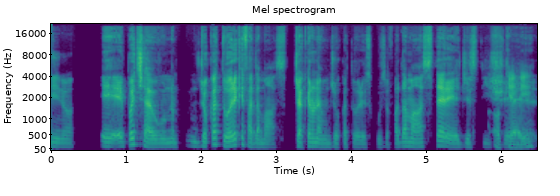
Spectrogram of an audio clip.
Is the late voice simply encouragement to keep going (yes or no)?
yes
